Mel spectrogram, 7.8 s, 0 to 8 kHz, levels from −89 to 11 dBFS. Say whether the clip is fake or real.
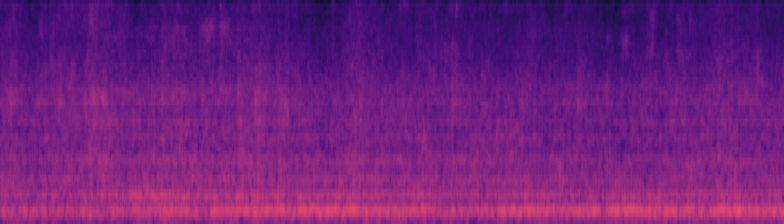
fake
